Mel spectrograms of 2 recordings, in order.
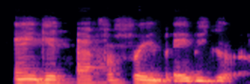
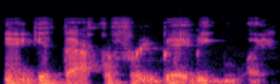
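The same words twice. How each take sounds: First: Louder punchline. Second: Said in the usual way. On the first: Real, not acted. Coach teasing viewers about cheap tax prep, louder.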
